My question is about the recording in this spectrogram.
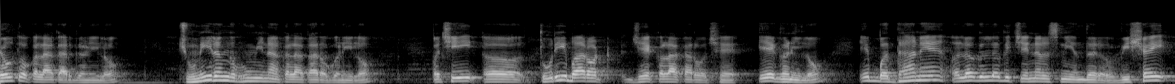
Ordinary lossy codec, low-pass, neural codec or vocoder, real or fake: none; 7.2 kHz; codec, 44.1 kHz, 7.8 kbps, Pupu-Codec; fake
